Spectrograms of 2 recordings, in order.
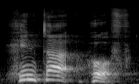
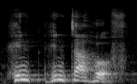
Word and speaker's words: Hinterhof: Now, please forgive me because I'm sure I'm gonna butcher the word, but it is something like Hinterhof. Hinterhof. I think it's pronounced somewhat like that, and it means backyard, or your back courtyard.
